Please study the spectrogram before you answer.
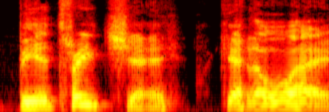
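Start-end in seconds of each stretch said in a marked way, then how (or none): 0.1-1.2 "beatrice" in Italian pronunciation, higher pitch. Repeating the name after being told to practice: trying italian pronunciation of beatrice. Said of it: "You have to practice this, practice this with me".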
